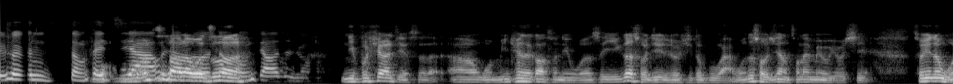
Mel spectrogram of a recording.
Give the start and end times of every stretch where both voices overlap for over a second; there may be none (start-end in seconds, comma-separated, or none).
0.9-2.5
